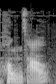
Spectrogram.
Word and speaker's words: Xingqiu: Xingqiu becomes Hongcao.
